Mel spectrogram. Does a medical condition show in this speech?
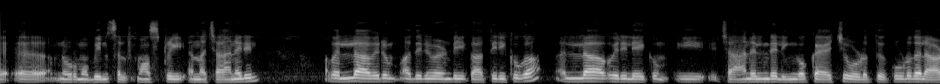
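No.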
